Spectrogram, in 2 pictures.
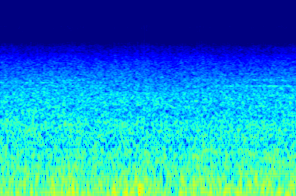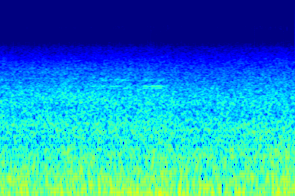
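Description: A car being driven, with a steady low rumble of engine and tyre noise.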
